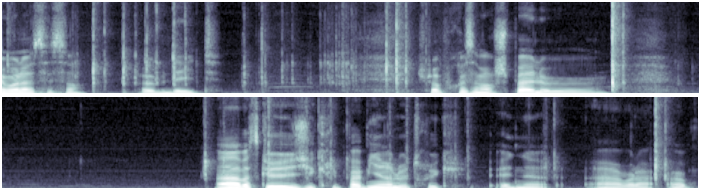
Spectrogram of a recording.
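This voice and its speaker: A man talking through a software setup tutorial, hesitant with many fillers as he clicks along. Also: mid-range voice, slight background noise. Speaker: crypto mining tutorial host. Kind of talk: casual screen-recorded tutorial.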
